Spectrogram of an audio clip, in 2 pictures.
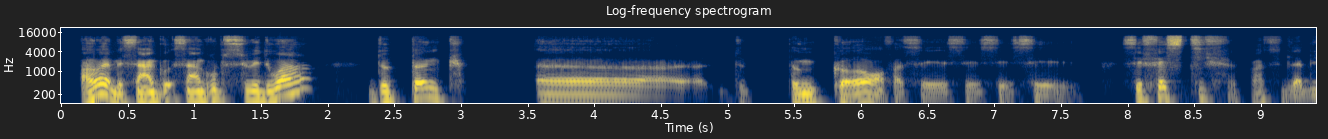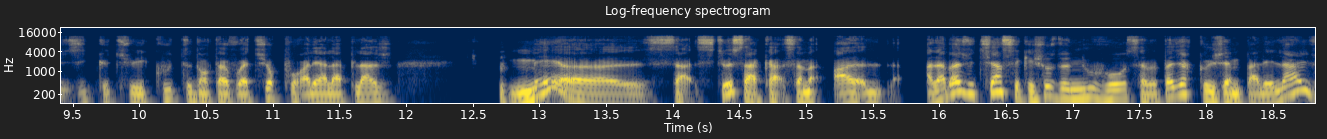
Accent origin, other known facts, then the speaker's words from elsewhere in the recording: near Paris, Île-de-France, France; moved away as an adult; now in Japan; je suis français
